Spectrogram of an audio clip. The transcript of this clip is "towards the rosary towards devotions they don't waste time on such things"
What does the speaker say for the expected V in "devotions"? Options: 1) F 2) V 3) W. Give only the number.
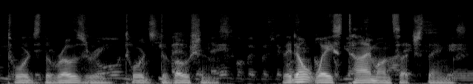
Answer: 2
